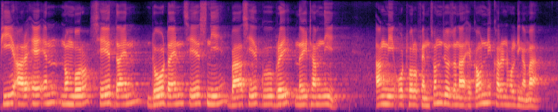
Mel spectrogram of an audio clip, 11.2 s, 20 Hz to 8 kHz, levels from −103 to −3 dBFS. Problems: none marked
